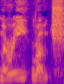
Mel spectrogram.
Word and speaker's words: Marie Roach: Marie Roach.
